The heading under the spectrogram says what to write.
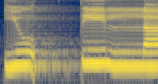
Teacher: Maka cara bacanya alif lamnya tidak kita baca atau dimasukkan langsung ke lam berikutnya. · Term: alif lam syamsiyah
